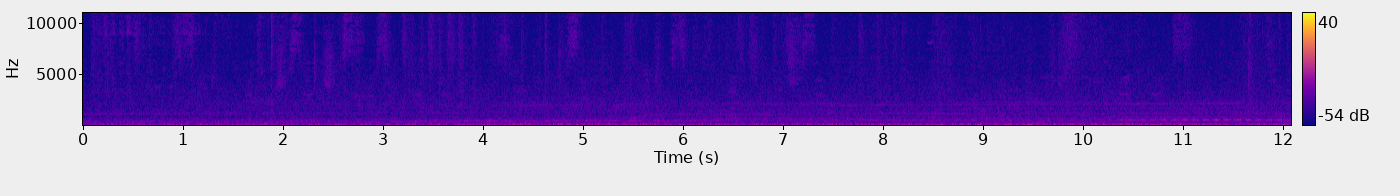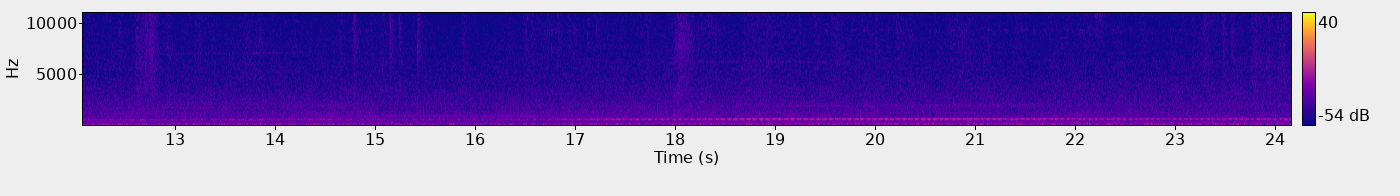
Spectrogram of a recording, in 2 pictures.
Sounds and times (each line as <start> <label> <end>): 0.0 diesel bus on the freeway 24.1
0.0 passengers 24.1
